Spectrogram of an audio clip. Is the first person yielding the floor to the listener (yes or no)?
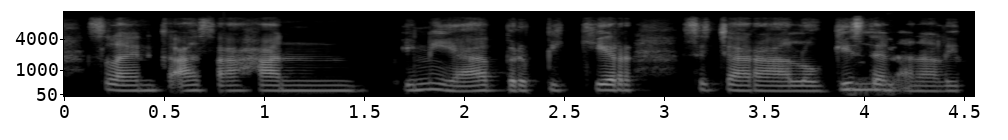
no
